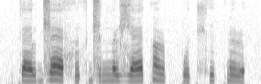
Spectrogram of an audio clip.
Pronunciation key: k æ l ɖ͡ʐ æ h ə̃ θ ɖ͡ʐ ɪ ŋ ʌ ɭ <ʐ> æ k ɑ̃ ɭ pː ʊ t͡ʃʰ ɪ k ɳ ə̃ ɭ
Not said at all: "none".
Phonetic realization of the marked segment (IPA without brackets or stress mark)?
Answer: ʑ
